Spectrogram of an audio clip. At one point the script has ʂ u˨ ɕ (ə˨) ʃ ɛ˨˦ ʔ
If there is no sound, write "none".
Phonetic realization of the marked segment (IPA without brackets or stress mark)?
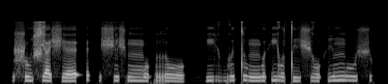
a˨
